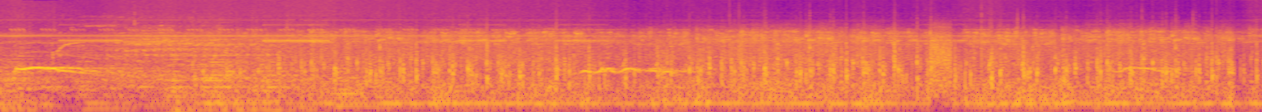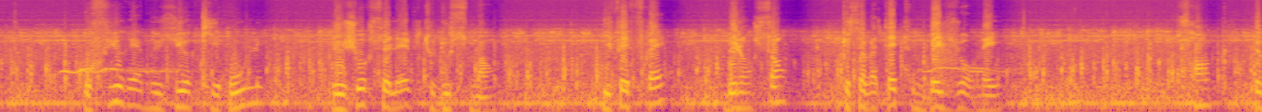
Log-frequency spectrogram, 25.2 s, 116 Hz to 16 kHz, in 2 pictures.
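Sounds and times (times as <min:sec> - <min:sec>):
owl hooting: 0:00.0 - 0:08.1, 0:10.9 - 0:15.6, 0:17.6 - 0:24.9
single horse's hooves clip-clopping pulling a cabriolet carriage at daybreak in cool weather: 0:00.0 - 0:25.2
speech: 0:13.8 - 0:23.6, 0:24.6 - 0:25.2.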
